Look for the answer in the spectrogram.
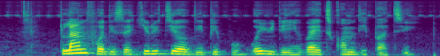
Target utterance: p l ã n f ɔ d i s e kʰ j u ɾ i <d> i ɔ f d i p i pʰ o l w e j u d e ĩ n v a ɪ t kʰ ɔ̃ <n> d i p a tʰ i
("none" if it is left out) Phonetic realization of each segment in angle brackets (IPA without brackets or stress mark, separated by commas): t, m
